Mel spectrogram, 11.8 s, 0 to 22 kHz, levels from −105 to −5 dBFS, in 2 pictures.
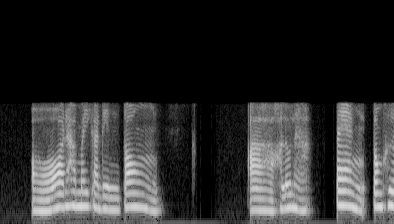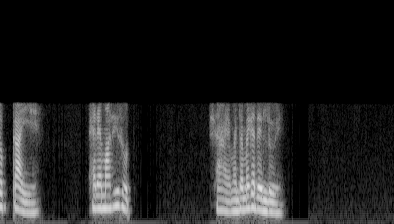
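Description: No technical faults can be heard in this speech recording, which carries the narrow band of ordinary telephone coding, with nothing above about 3.8 kHz.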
